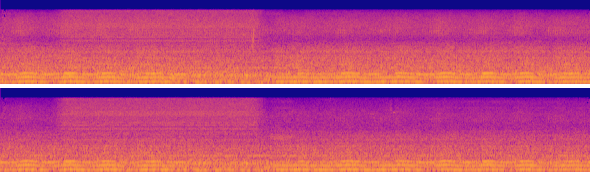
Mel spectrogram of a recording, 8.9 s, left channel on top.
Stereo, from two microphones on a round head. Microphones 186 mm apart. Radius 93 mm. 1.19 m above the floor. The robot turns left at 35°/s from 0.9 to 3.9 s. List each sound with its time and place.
0.0 s a lawn mower: 145° left; by 8.9 s 40° left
